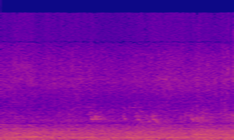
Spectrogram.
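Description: Honey bees swarm around an open beehive during an inspection, making a dense, steady, close buzzing drone that stays constant throughout with no voices.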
